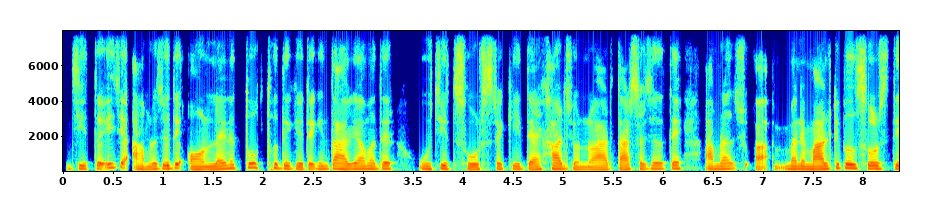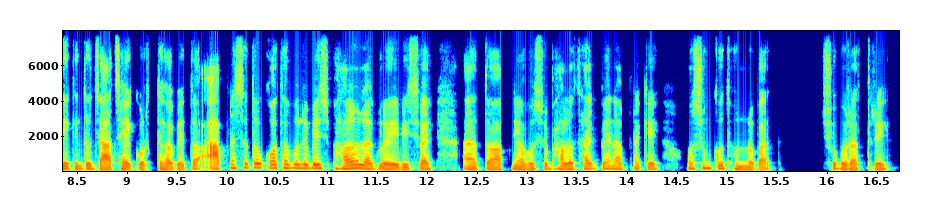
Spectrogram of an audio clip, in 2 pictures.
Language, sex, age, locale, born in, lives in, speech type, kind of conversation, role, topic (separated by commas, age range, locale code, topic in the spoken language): Bengali, male, 25-29, bn-BD, Bangladesh, Bangladesh, conversation, podcast, guest, নতুন কোনো তথ্য পেলে তুমি সাধারণত সেটি কীভাবে যাচাই করো?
